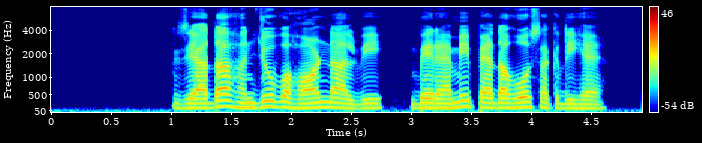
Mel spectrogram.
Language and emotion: Punjabi, neutral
